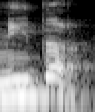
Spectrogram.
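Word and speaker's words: neither: का मतलब स्थिति, कैन नीदर, ये स्टूडेंट नीदर है, कोई कोई इसको नाइदर बोल देता है, इंडिया में नाइदर भी चल जाता है, बट इसका जो सही प्रोनाउंसिएशन है वो नीदर है।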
